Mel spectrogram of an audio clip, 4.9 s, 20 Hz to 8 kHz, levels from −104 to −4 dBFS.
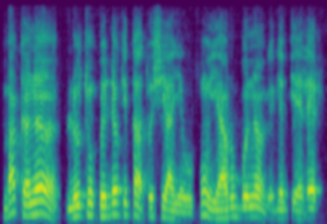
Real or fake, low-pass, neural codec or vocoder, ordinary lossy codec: fake; 7.2 kHz; codec, 16 kHz, 4 kbps, FreqCodec, smaller model; none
